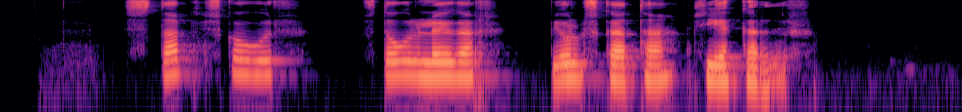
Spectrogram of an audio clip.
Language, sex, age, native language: Icelandic, female, 30-39, Icelandic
